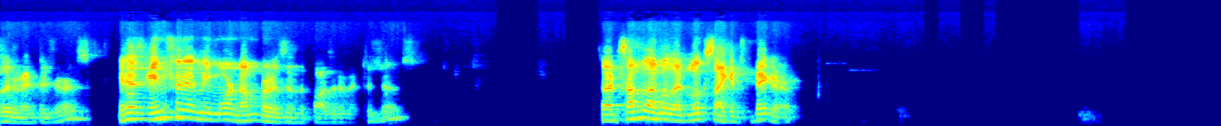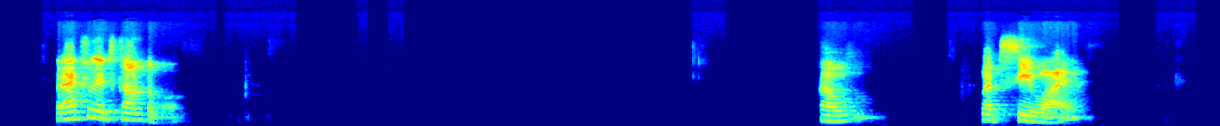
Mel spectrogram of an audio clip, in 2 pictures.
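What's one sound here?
A man speaks calmly and close to a microphone, in short bursts with long pauses.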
